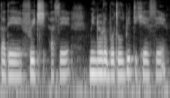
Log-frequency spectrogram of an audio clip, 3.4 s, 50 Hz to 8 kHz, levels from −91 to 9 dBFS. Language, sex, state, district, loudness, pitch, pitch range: Nagamese, female, Nagaland, Kohima, -15 LUFS, 170 Hz, 170-175 Hz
